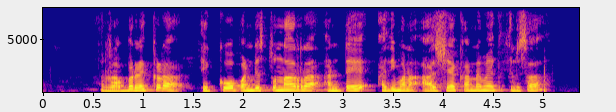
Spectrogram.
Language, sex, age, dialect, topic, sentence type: Telugu, male, 31-35, Utterandhra, agriculture, statement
